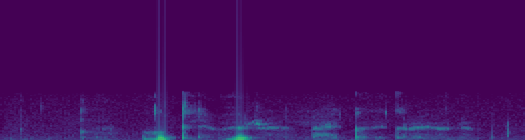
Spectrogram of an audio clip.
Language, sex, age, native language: Icelandic, female, 12, Icelandic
